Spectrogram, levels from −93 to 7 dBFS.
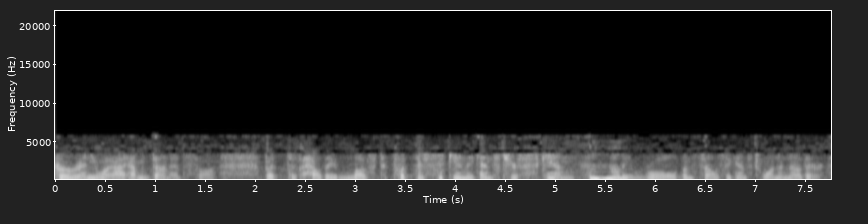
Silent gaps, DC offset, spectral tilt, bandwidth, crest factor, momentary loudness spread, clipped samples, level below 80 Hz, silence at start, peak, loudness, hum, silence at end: none; under 0.1%; -4 dB/octave; 6 kHz; 16 dB; 11 LU; under 0.1%; -60 dBFS; 0 s; -6 dBFS; -22 LUFS; none; 0 s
